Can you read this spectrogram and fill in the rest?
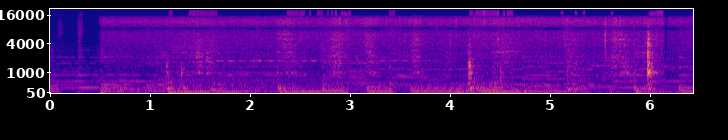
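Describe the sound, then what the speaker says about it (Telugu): Potatoes fry in a pan with a steady soft sizzle while a utensil stirs and scrapes them, giving light intermittent taps and one sharper clink near the end, close and fairly quiet. "మంచిగా ఫ్రై అవుతుంది."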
